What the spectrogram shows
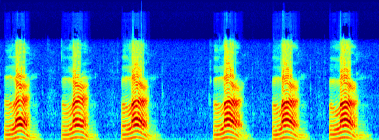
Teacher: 그래서 여기에서 이렇게 움직여서 이 N 발음 소리를 만들어 주셔야 되는데 발음에서 N으로 혀를 밀어내시는데 공기를 입 밖으로 꺼내지 말고 코로 이렇게 빼내 주셔야 돼요.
